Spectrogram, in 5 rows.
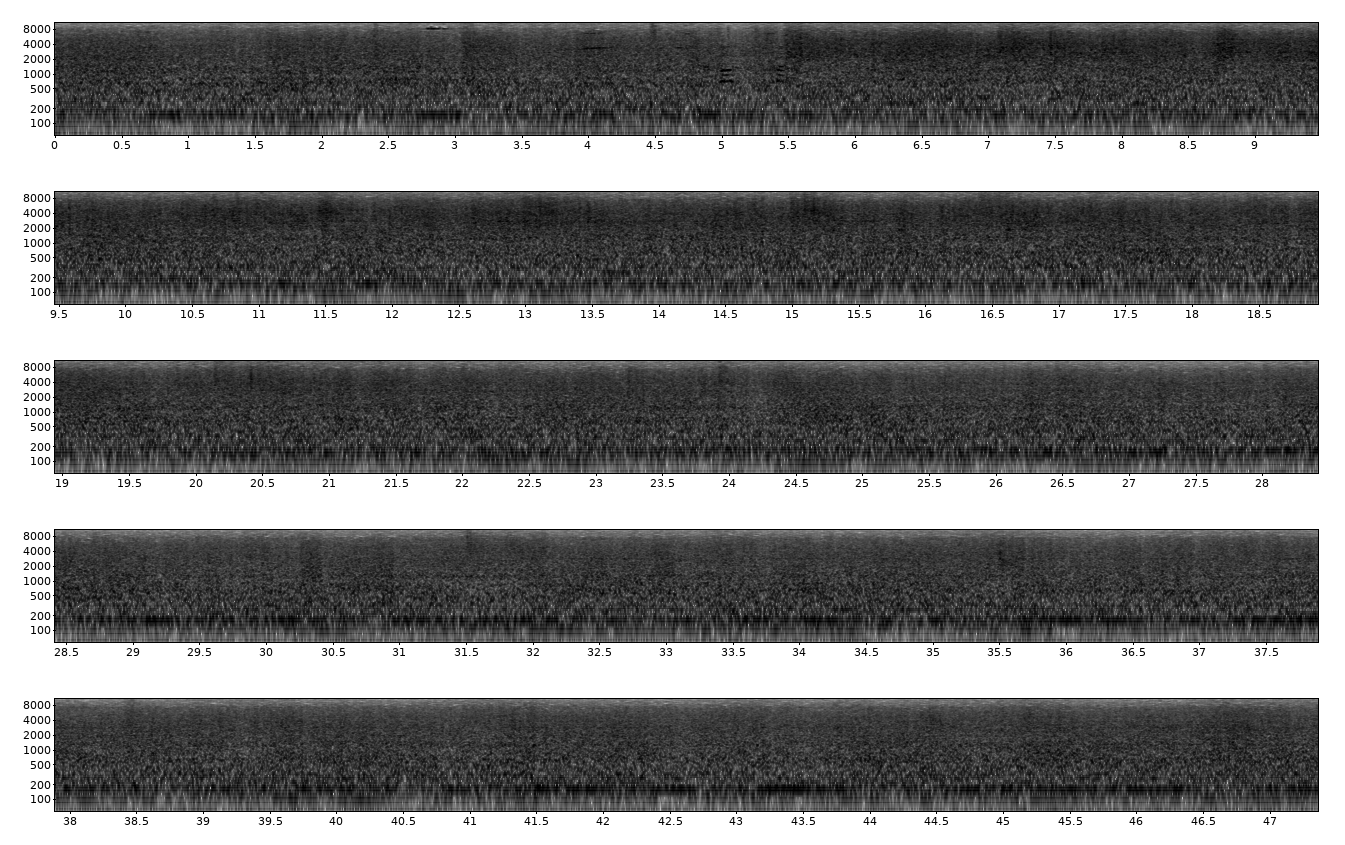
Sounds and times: Speech: 0:04.7 - 0:05.7.

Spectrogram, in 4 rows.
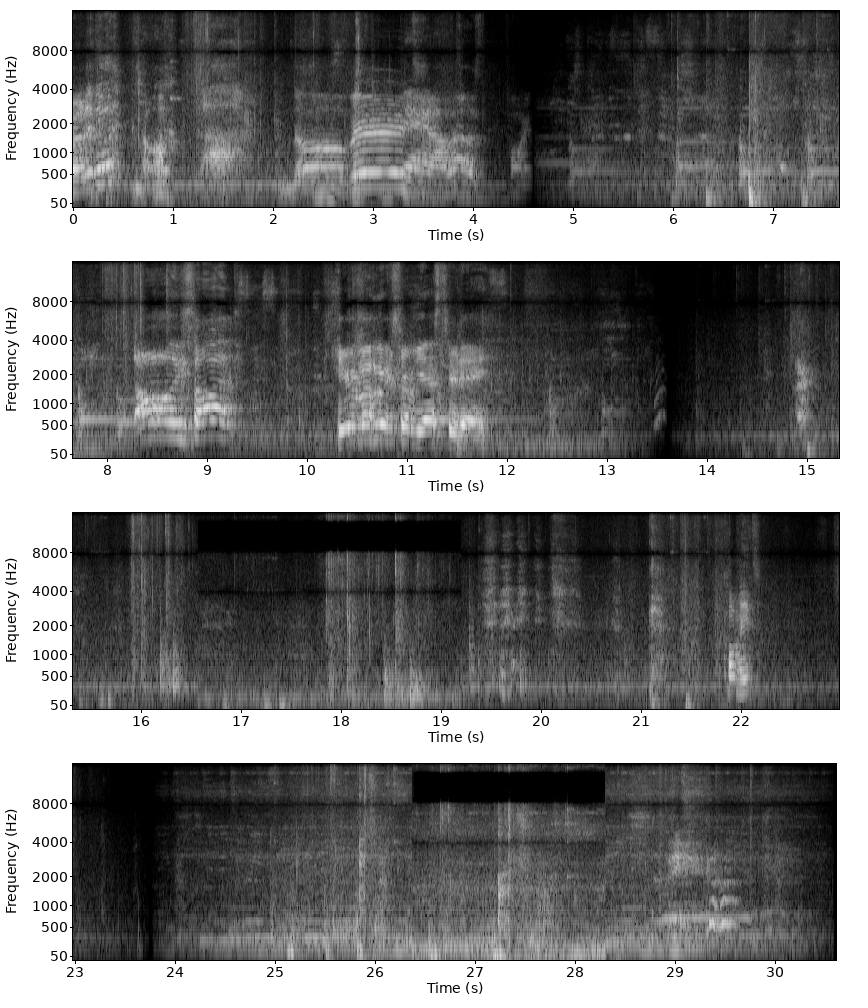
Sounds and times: Music: 0:04.6 - 0:13.5, 0:23.8 - 0:30.6.

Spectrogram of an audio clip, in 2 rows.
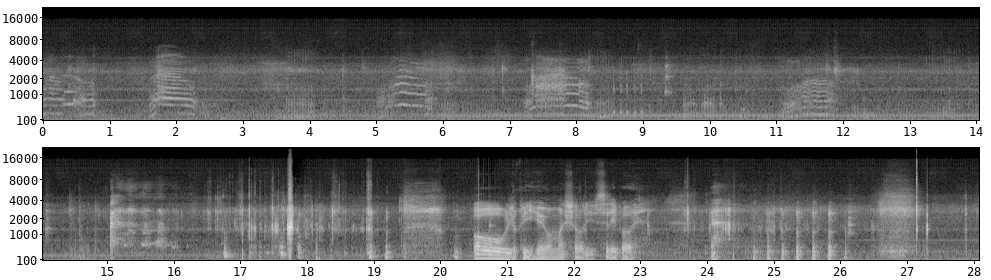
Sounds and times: Speech: 0:20.5 - 0:23.2.

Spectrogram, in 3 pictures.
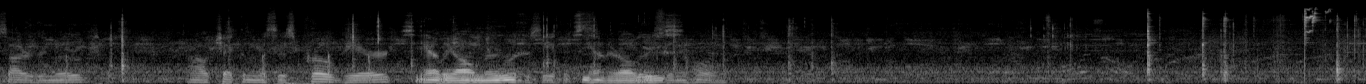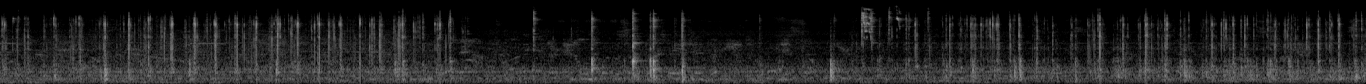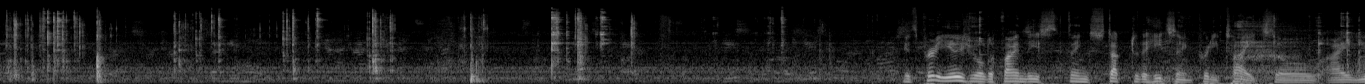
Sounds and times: Speech: 0:00.0 - 0:12.0, 0:34.4 - 0:40.9.

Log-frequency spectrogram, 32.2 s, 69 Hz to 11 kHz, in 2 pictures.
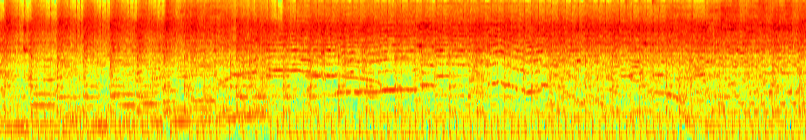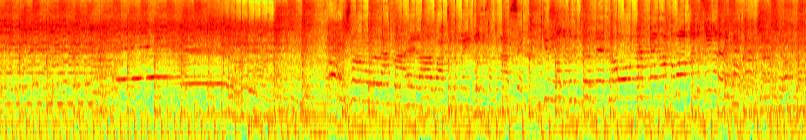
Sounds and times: Heavy metal: 0:00.0 - 0:32.2
Punk rock: 0:00.0 - 0:32.2
Singing: 0:22.7 - 0:32.2.

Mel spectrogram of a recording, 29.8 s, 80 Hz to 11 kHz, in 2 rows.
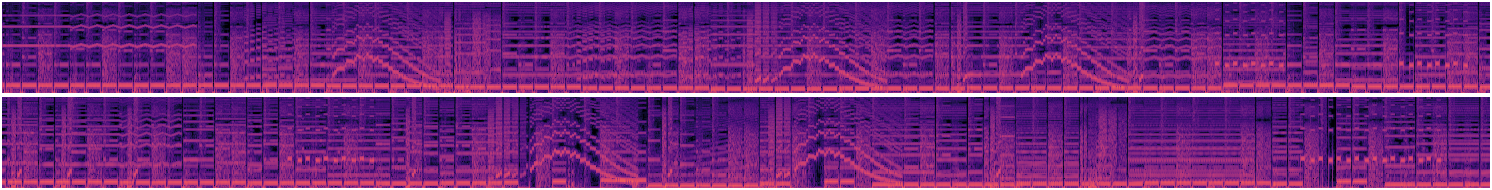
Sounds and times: Music: 0:00.0 - 0:29.7.

